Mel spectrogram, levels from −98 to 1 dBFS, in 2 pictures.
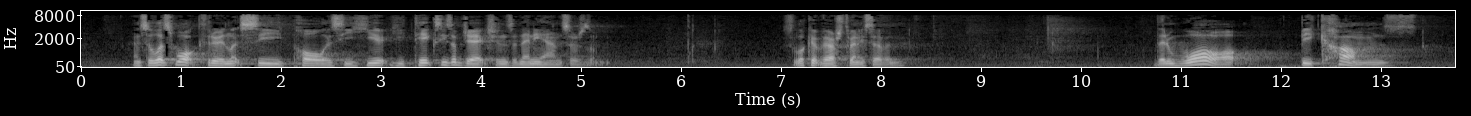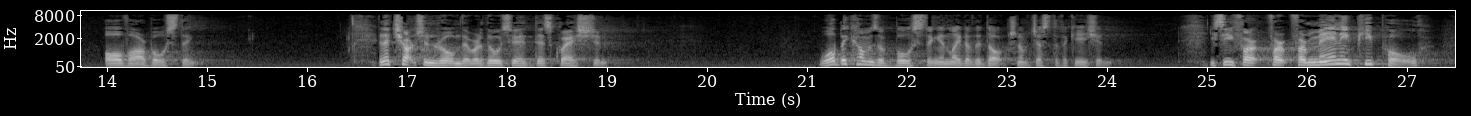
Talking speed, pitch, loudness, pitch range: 135 wpm, 115 Hz, -33 LUFS, 105-140 Hz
